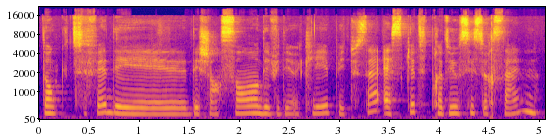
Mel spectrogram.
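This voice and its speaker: A woman's voice: on the high side, fairly even intonation, moderate pace, dark tone. A woman hosting a talk show, asking questions and giving brief prompts and affirmations. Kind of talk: interview host questions.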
